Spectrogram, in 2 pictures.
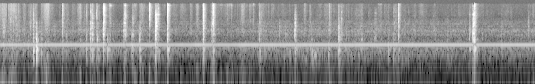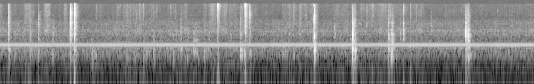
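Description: Very quiet: a faint steady whine, with scattered light clicks and taps of small wooden pieces being handled and set down on a wooden tabletop, more of them in the first few seconds.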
